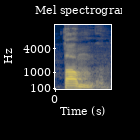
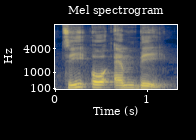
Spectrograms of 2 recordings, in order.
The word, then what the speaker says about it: tomb: In fact, in Nigeria, most people do call it tomb because of the spelling. I have stated often that words are not pronounced the way they are spelled.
